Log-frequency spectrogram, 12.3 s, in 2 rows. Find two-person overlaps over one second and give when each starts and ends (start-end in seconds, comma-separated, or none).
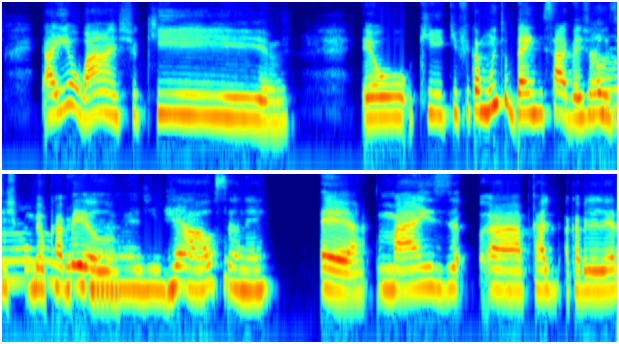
5.9-7.4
